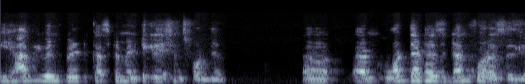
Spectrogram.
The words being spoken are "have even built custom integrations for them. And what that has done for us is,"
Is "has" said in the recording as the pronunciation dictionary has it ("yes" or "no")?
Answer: yes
